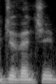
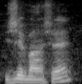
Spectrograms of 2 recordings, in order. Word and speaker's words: Givenchy: check out the giveaway i usually just say javinci but i think it the correct way to say is givenchy chasing sunday he said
